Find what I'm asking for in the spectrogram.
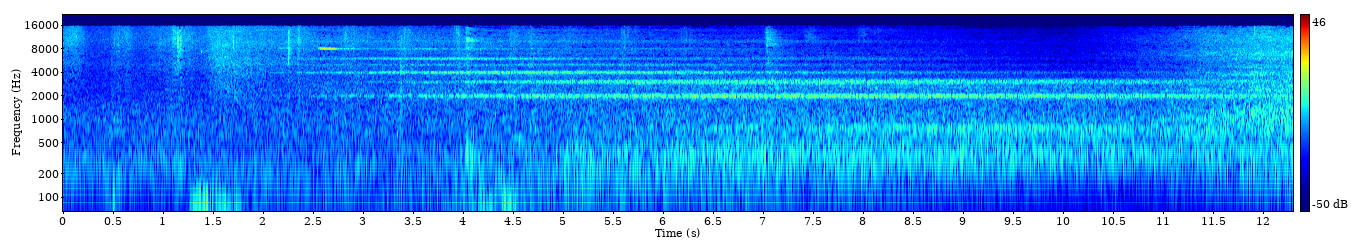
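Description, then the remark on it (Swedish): A subway train rolls steadily along the track between Gamla stan and Rådmansgatan stations, its constant low rumble overlaid with sustained whining, squealing tones from the wheels and motors, filling the whole stretch without any voices. “Men de har bestämt att ta tunnelbanan och dit är det ett par minuters promenad härifrån.”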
